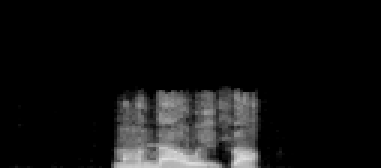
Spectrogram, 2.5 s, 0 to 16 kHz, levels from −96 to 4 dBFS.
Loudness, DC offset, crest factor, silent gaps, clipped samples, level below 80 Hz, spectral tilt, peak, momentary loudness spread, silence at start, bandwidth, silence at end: -16 LUFS; under 0.1%; 16 dB; none; under 0.1%; -68 dBFS; -3.5 dB/octave; -2 dBFS; 7 LU; 0.75 s; 7.6 kHz; 0.85 s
